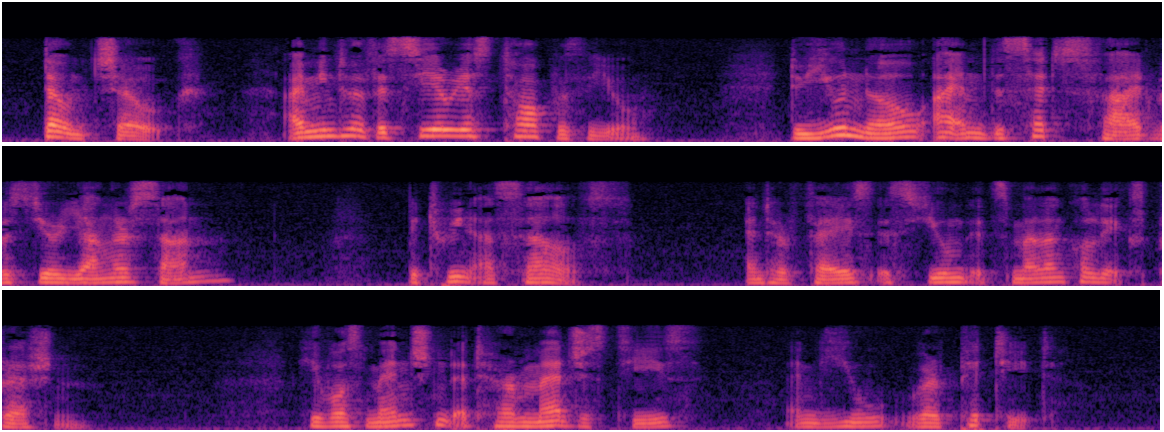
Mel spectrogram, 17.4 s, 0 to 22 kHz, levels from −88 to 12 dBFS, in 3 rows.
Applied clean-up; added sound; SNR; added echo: none; none; none; none.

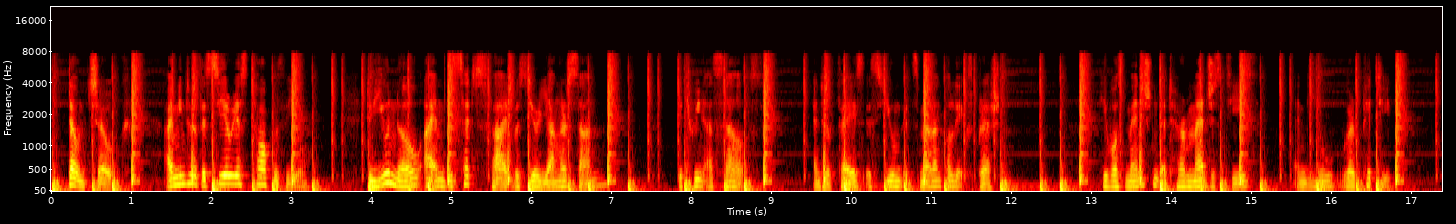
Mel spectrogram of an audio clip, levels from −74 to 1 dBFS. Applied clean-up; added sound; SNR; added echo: none; Drum kit; 2 dB; none.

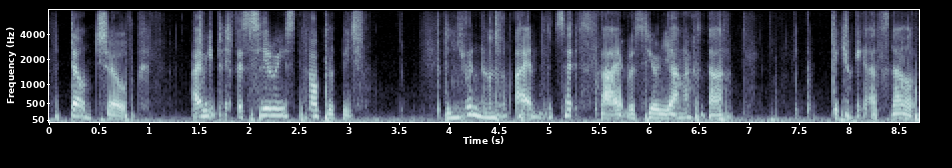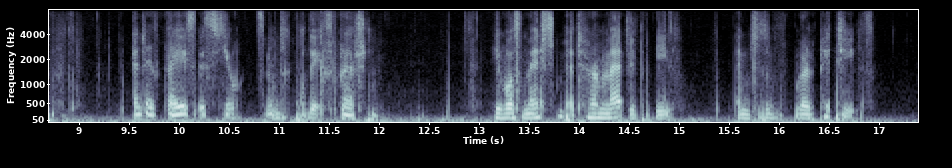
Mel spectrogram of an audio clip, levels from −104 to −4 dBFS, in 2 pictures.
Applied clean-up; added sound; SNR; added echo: neural diffusion model UNIVERSE++.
